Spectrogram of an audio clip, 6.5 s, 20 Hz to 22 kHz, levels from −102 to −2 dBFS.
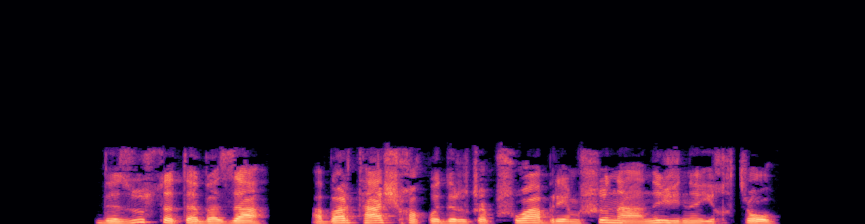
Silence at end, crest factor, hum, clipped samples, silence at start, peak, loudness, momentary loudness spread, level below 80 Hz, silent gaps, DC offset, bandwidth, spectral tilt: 0.7 s; 18 dB; none; under 0.1%; 0.75 s; 0 dBFS; -19 LUFS; 8 LU; -60 dBFS; 2.03-2.34 s; under 0.1%; 7.8 kHz; -5.5 dB/octave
